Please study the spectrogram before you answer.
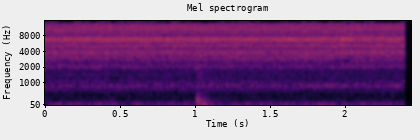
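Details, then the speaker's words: Eaton Fuller FRO16210C ten-speed transmission range shift top plate, rust- and water-damaged, with new modulator fitted; constant sharp hiss of air bleeding past the gouged piston bore, bubbling, cutting off abruptly. "if the modulator's off and the range Piston's not supposed to bypass Air One weight or the other shouldn't it hold pressure one way or the other house look at all those bubbles"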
